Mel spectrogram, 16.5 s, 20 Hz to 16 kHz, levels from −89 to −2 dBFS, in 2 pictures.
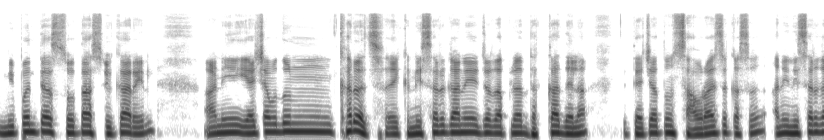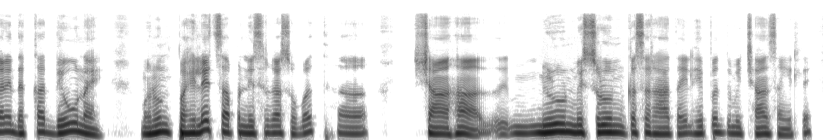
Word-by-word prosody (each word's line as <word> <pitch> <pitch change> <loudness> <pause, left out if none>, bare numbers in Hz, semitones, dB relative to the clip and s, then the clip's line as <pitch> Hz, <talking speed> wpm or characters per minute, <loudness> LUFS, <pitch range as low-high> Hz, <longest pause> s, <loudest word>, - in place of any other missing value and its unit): मी 135 +1 0
पण 170 -1 +1
त्या 170 -1 +1
स्वतः 150 +1 -2
स्वीकारेल. 135 +4 -3 0.6
आणि 145 +4 0 0.2
याच्यामधून 170 +5 0 0.5
खरंच 175 -8 +1
एक 125 0 -5
निसर्गाने 155 +4 0
जर 150 -1 -2
आपल्याला 140 0 -2
धक्का 150 +5 0
दिला 135 0 +1
तर 140 -4 -21
त्याच्यातून 145 +4 -1
सावरायचं 130 +6 -1
कसं 140 +5 -5
आणि 140 +2 0
निसर्गाने 160 +4 0
धक्का 150 +5 -4
देऊ 150 +6 +3
नये 130 -8 +2 0.4
म्हणून 145 +6 +6
पहिलेच 150 +7 +5
आपण 155 -1 0
निसर्गासोबत 145 +2 -3
अ, 130 -1 -4 0.6
शा 140 - +1 0.2
हां. 130 -6 +1 0.3
मिळून 150 +5 +6
मिसळून 155 +1 +4
कसं 155 -1 -2
राहता 130 -1 -2
येईल. 140 +1 -5
हे 135 0 -1
पण 160 -1 -3
तुम्ही 135 -2 -4
छान 130 0 0
सांगितलंय. 120 +4 -8
145 Hz, 145 wpm, -23 LUFS, 130-155 Hz, 0.6 s, म्हणून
